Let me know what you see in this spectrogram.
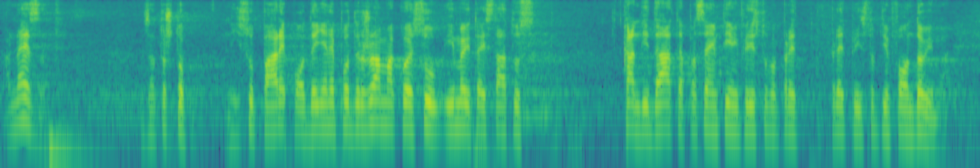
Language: Serbian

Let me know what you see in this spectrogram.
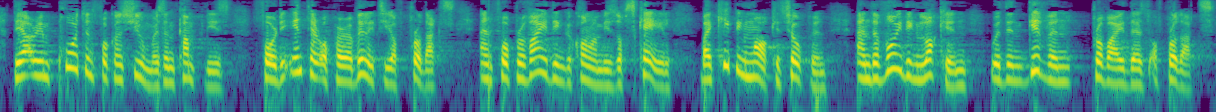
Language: English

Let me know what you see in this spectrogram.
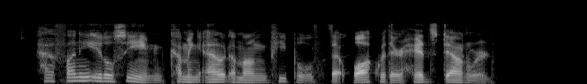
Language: English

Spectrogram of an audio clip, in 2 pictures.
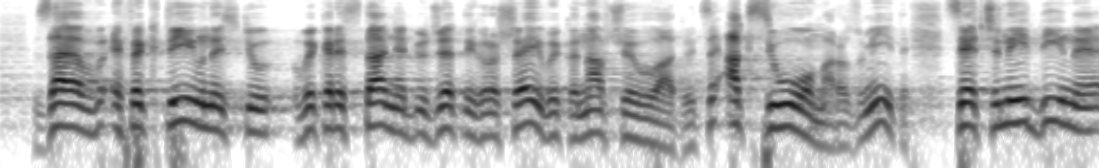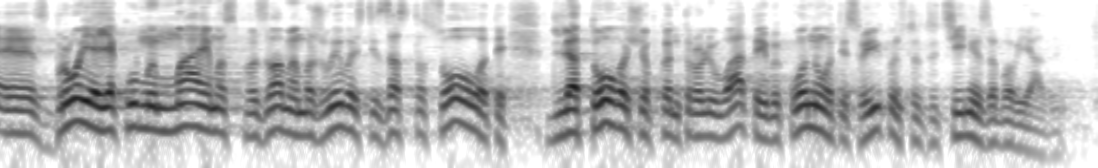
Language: Ukrainian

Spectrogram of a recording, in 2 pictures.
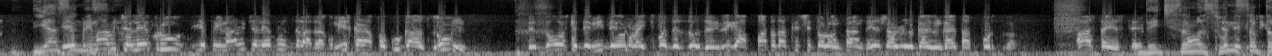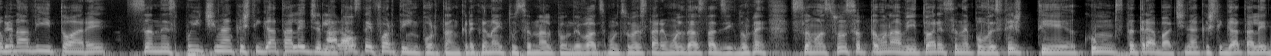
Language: Romanian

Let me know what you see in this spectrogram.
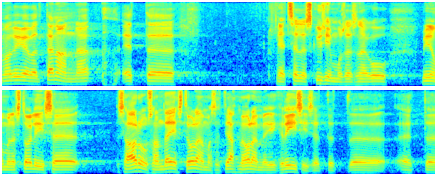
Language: Estonian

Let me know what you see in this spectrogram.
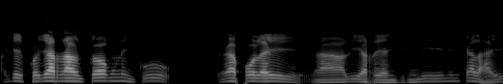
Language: Batak Mandailing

